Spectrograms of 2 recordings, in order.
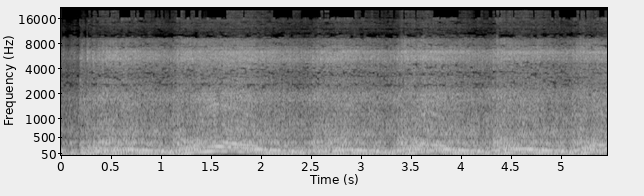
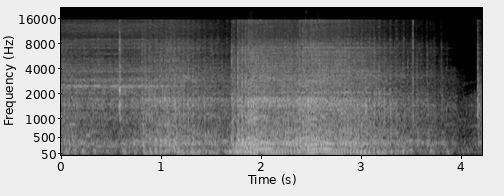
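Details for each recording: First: Bajaj Pulsar 220F engine repeatedly blipped up and down with a harsh, rough, uneven note; customer complains of bad engine sound, cause not yet identified. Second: Bajaj Pulsar 220F after the customer-complained poor engine sound was fixed by resetting the timing and cleaning parts; catches after a short crank and settles into a steady, even idle with no knocks or rattles; sounds healthy.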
